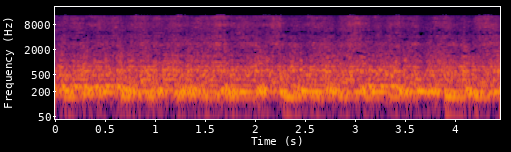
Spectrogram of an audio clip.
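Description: Loud, continuous festival din: traditional drumming mixed with the noise of a large crowd, with no clear break or lull.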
